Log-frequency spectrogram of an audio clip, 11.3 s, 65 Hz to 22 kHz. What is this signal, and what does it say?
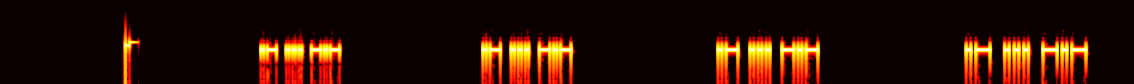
Morse code, heard as a keyed tone, about 33 wpm, 700 Hz. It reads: ASK ASK ASK ASK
